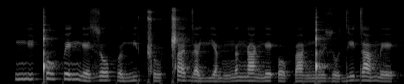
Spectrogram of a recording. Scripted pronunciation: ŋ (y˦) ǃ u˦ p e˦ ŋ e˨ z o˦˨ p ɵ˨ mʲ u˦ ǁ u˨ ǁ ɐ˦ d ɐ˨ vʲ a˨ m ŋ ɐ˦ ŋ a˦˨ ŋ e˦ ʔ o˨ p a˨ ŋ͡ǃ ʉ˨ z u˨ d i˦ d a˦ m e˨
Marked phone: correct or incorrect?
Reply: incorrect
